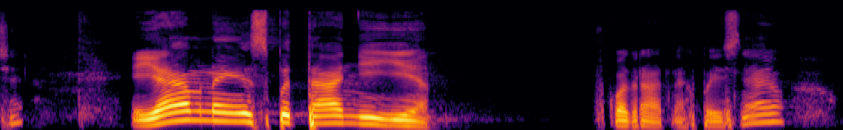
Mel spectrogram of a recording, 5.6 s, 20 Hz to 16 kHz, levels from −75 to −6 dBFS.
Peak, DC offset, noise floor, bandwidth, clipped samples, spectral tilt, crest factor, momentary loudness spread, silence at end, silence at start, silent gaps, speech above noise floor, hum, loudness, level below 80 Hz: 0 dBFS; under 0.1%; -74 dBFS; 12.5 kHz; under 0.1%; -6 dB/octave; 18 dB; 14 LU; 0.4 s; 0 s; none; 58 dB; none; -17 LUFS; -48 dBFS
